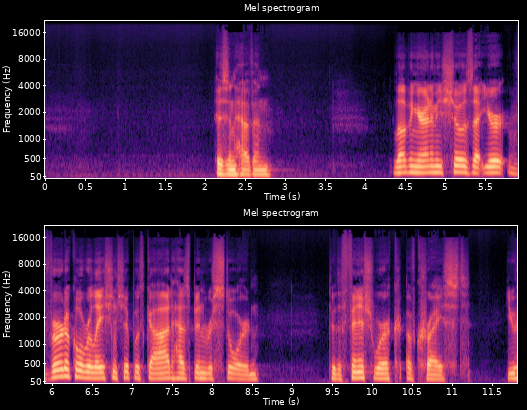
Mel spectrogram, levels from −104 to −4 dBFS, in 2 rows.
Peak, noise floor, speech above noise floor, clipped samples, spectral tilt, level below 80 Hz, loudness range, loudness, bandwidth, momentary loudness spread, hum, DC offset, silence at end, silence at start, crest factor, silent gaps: -2 dBFS; -65 dBFS; 47 dB; under 0.1%; -6.5 dB/octave; -60 dBFS; 6 LU; -19 LUFS; 16.5 kHz; 11 LU; none; under 0.1%; 0 s; 2.15 s; 18 dB; none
